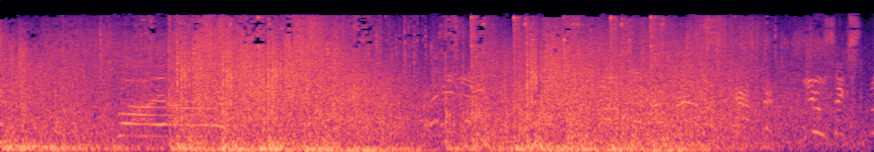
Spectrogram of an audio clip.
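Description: Ship cannons firing during a naval battle in Assassin's Creed Rogue, a dense run of booming blasts and crackling bursts over roaring battle noise, with a voice shouting over it.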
